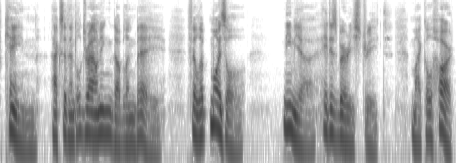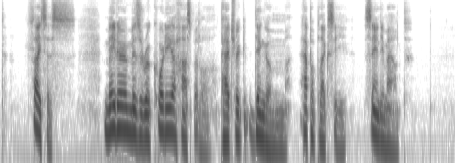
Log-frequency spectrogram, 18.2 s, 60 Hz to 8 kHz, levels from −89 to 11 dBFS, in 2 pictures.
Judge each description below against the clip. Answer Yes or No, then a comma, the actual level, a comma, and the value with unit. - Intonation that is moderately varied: No, wide, 6.2 semitones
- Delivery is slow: Yes, slow, 65 wpm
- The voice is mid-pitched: No, low, 125 Hz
